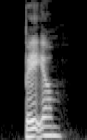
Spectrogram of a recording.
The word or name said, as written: bag om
